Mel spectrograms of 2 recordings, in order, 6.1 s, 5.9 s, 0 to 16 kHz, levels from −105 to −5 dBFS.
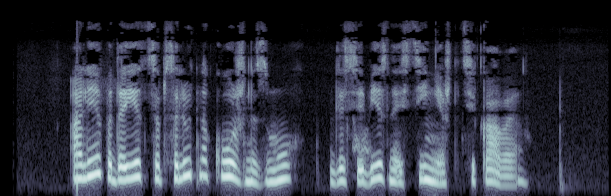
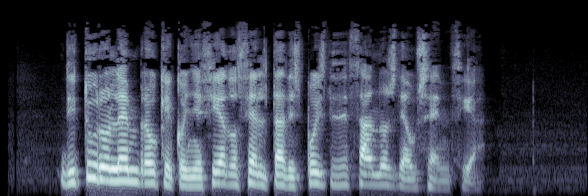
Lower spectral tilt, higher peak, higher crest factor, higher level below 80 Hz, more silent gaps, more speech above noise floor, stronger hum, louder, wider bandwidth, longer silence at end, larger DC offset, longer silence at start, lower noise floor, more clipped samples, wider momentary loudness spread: about the same, -5.5 dB/octave vs -4.5 dB/octave; about the same, -6 dBFS vs -4 dBFS; about the same, 18 dB vs 20 dB; about the same, -70 dBFS vs -74 dBFS; neither; about the same, 50 dB vs 51 dB; neither; second, -25 LUFS vs -22 LUFS; about the same, 11 kHz vs 10 kHz; second, 0.85 s vs 1.15 s; neither; about the same, 0.7 s vs 0.6 s; about the same, -74 dBFS vs -73 dBFS; neither; second, 10 LU vs 16 LU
